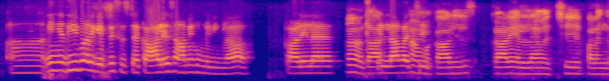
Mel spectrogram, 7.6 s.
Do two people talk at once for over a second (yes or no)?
no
